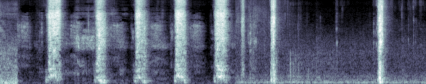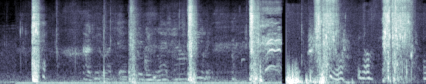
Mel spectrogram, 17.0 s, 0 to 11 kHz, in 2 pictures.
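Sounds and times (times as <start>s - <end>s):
dog sneezing: 0.9s - 1.3s, 1.9s - 5.7s, 7.5s - 7.8s, 9.1s - 9.5s, 12.2s - 12.6s, 13.5s - 13.9s, 16.2s - 16.9s.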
